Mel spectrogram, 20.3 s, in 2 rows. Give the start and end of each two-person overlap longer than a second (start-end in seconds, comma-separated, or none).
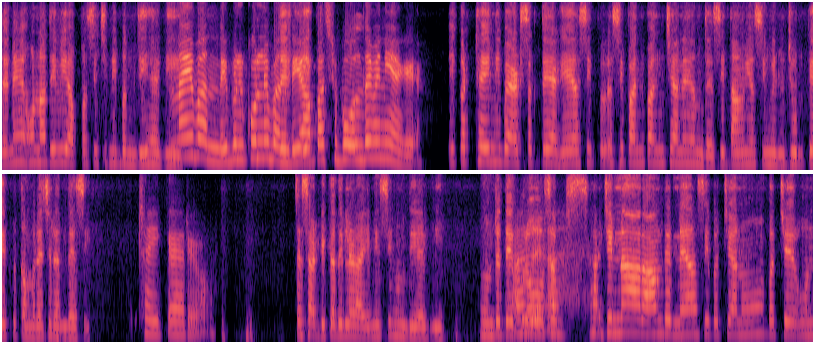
none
